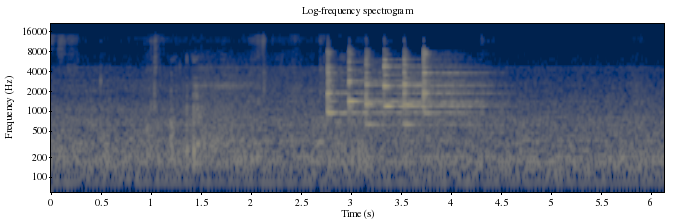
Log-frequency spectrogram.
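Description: Short electronic jingle: about seven quick chiming notes in about a second that ring out briefly, of the kind a phone plays as a ringtone or alert.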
